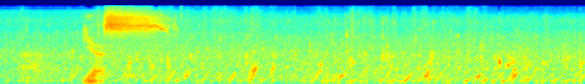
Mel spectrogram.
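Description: Water trickles gently in a shallow pool.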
